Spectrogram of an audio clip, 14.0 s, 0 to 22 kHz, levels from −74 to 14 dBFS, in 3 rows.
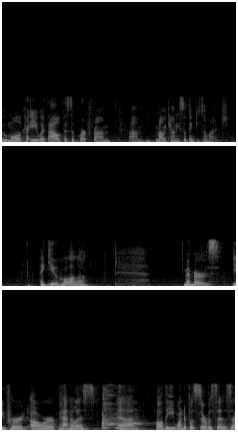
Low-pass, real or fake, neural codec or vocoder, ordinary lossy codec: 7.2 kHz; real; none; AAC, 48 kbps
